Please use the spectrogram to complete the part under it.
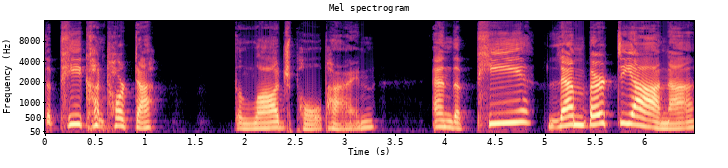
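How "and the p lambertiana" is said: put-on "lambertiana" rolled out slowly, higher, in Italian accent. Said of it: "I don't know why I'm putting an accent on it".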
